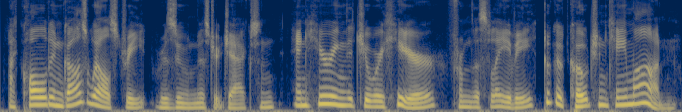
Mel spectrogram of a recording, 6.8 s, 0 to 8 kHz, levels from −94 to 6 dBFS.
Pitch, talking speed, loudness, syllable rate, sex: 160 Hz, 200 wpm, -17 LUFS, 5.1 syllables/s, male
